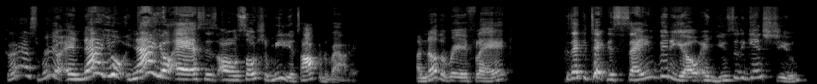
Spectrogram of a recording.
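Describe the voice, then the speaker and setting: A woman giving animated online reaction commentary in a blunt, scolding, emphatic manner, swearing freely and repeating phrases for effect. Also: on the high side, fairly quick, husky. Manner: blunt, scolding, heavy profanity. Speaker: YouTuber commentating on celebrity and viral topics.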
